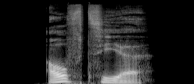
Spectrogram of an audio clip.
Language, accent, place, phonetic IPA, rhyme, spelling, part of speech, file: German, Germany, Berlin, [ˈaʊ̯fˌt͡siːə], -aʊ̯ft͡siːə, aufziehe, verb, De-aufziehe.ogg
- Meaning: inflection of aufziehen: 1. first-person singular dependent present 2. first/third-person singular dependent subjunctive I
